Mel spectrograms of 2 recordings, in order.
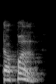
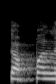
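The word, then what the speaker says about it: tuple: चिल्ला चिल्ला के बोला था ट्यूपल, टुप्पिल, टुपाल, टुपोल, कुछ नहीं, सिर्फ टपल। यही प्रोनाउंसिएशन है।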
